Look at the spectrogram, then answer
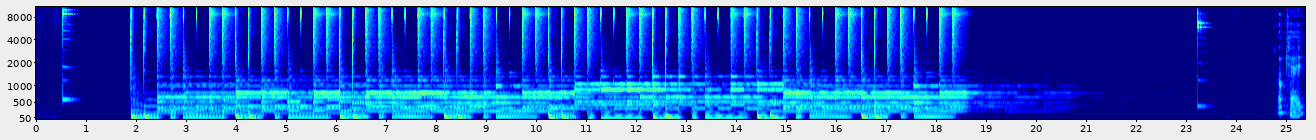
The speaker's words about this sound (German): Natürlich habe ich bei GarageBand rumgespielt. Ich habe die Instrumente wie immer verändert.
